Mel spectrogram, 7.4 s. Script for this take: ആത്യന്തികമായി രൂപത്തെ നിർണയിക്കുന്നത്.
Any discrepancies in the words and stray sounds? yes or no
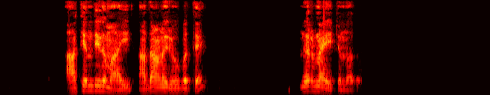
yes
